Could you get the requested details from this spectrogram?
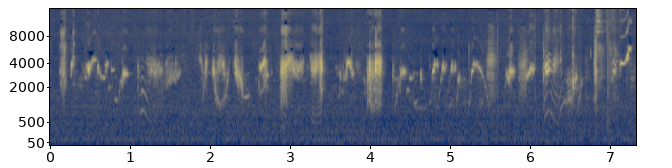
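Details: Happy pet budgerigar in top spirits, pouring out a lively warble of quick high chirps, short rising and falling whistles and rough chattering notes, almost without pause.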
